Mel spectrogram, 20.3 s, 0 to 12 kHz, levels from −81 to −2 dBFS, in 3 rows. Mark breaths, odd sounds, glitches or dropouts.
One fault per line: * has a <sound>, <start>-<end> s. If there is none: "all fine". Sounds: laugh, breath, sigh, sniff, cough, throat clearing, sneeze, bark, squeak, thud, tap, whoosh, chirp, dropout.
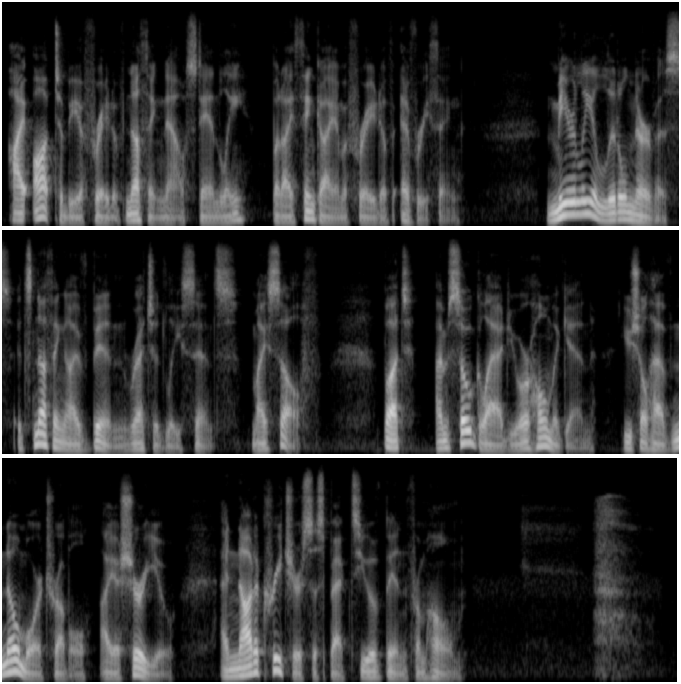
* has a sigh, 18.7-20.1 s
